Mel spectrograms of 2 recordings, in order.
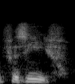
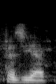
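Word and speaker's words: Fiziev: drives me crazy that people saying physique the whole damn time instead of physio you said it right yeah so uh yeah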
